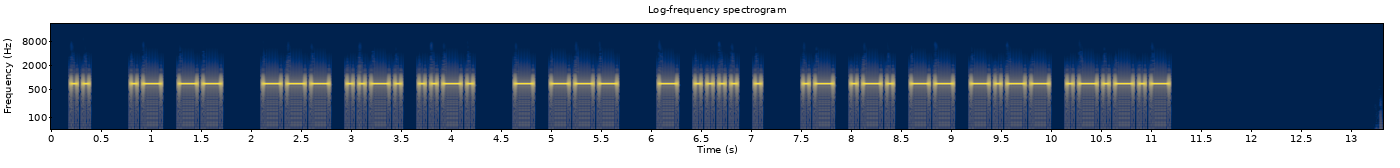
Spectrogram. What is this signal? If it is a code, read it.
Morse code, heard as a keyed tone, about 20 wpm, 700 Hz. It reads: I AM OFF TO THE ARMY.
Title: Sentences from Top 1000 Words - Review Part 5 - 20wpm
